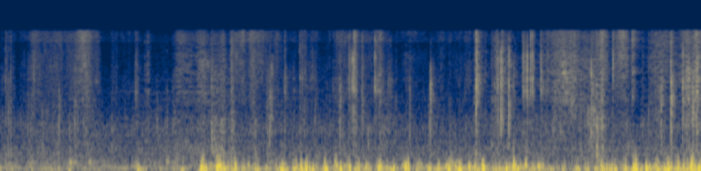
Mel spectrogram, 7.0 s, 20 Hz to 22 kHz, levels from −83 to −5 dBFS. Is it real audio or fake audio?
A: fake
